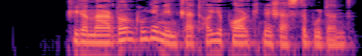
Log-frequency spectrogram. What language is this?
Persian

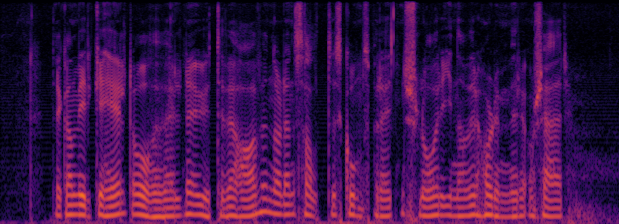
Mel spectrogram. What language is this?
Norwegian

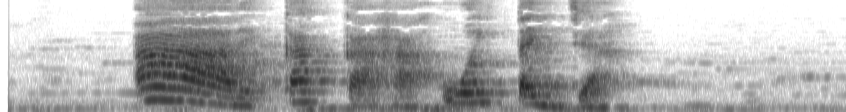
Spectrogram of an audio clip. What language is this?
Nüpode Huitoto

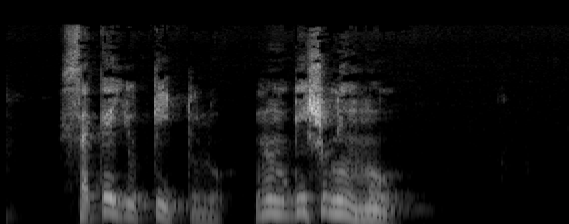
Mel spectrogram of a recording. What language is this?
Galician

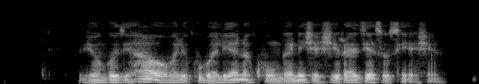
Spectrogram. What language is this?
Swahili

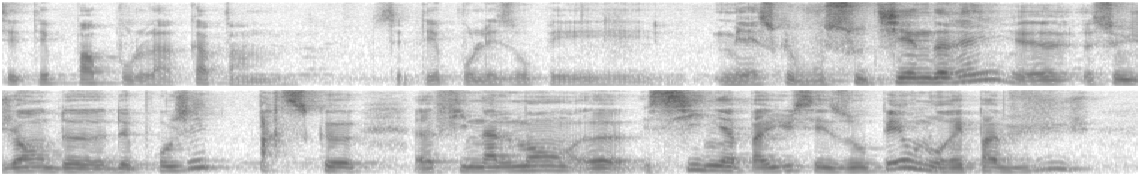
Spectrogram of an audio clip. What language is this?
French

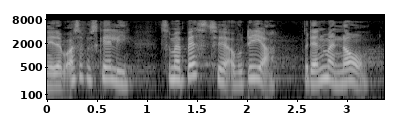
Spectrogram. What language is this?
Danish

